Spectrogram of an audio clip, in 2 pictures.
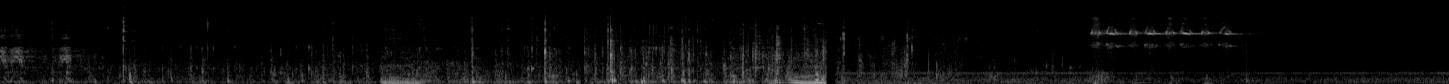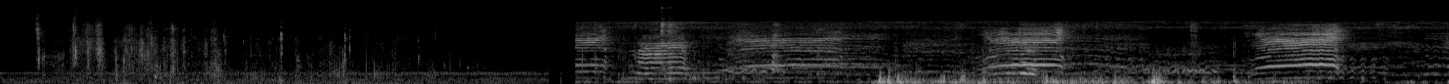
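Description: A goat bleating several times in the last third, loud wavering calls one after another. Before that there are only quieter outdoor sounds with scattered small knocks.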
